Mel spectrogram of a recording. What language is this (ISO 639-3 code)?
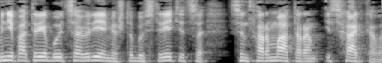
rus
